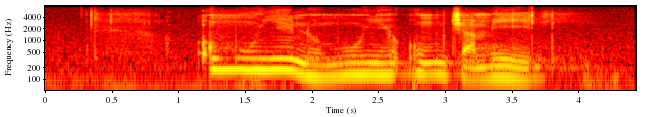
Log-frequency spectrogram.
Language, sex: South Ndebele, male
